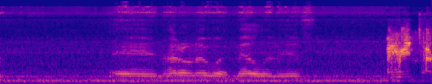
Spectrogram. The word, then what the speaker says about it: Mellon: Am I pronouncing that correctly? Mellon. Is that a history? You're a teacher. Yes, it's Mellon.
